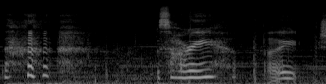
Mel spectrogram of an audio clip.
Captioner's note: nervous laugh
